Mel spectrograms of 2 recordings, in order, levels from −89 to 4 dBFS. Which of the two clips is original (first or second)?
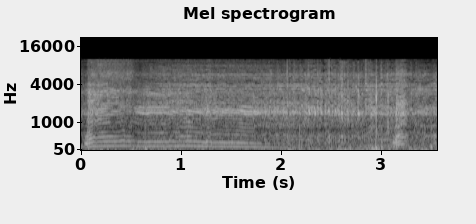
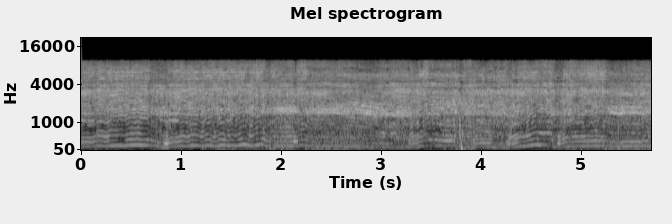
first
